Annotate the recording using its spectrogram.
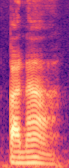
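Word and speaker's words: קנה: It's pronounced qanah, Qanah, and it has a range of meanings.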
